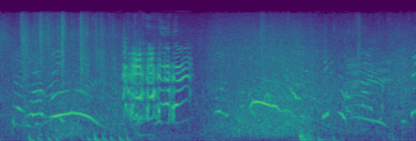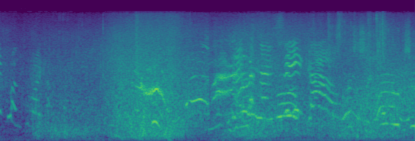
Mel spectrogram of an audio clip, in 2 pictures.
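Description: Sea waves break on a shore with seagulls nearby, the surf swelling and washing in repeatedly while gull calls and people talking sit over it.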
